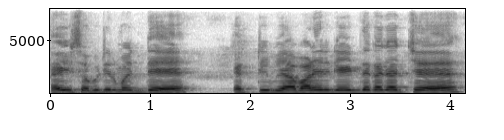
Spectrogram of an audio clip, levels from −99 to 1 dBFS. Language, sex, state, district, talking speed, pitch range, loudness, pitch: Bengali, male, Assam, Hailakandi, 130 wpm, 180-205 Hz, -15 LUFS, 190 Hz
